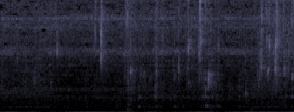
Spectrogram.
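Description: A faucet runs steadily as a sponge is wetted at a sink to rinse off a face mask, with a low continuous water flow and a few soft splashes and drips, no speech.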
